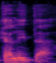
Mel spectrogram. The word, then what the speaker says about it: Kaleta: because of the dialect, we don't pronounce the re. Instead of carre, we say calais. So Uh-huh. that means Kaleta.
